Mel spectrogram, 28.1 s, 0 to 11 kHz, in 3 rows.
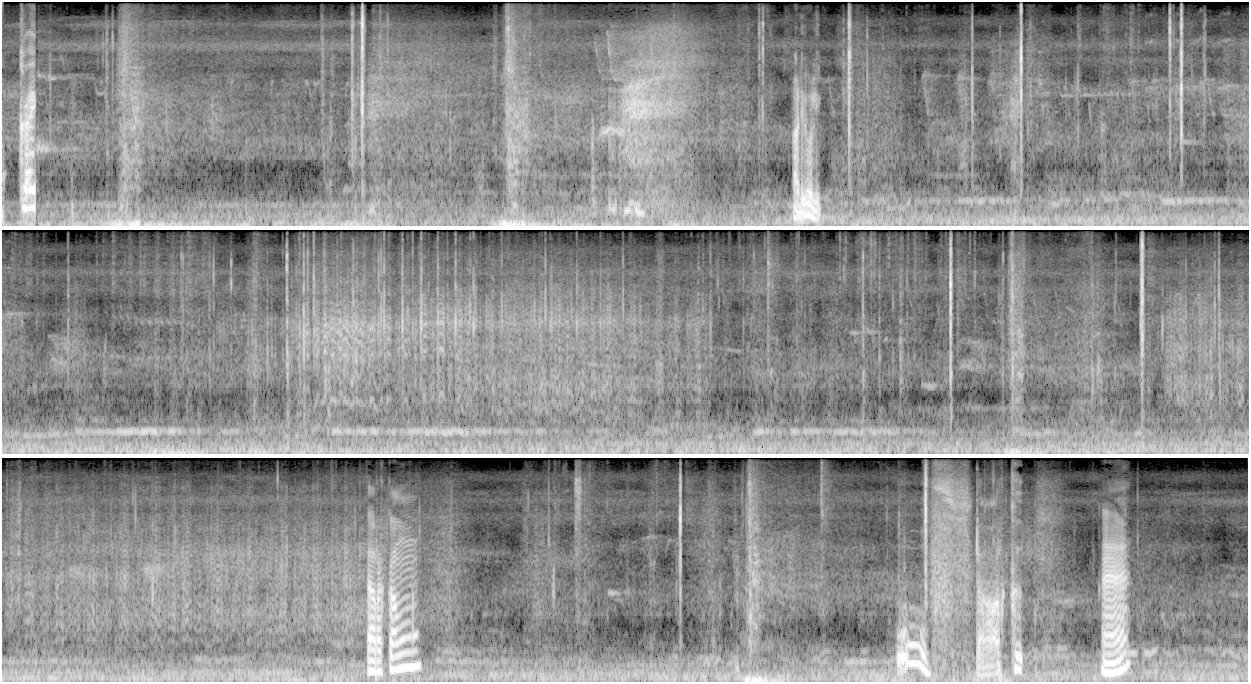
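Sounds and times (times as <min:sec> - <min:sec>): birds calling and chirring: 0:00.0 - 0:28.0.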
